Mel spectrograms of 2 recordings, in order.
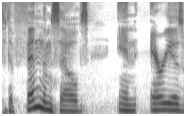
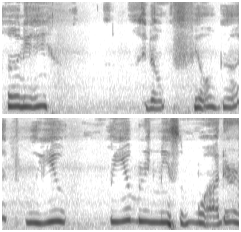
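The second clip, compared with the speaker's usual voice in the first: soft, pitched-up, put-on babyish voice; 9 semitones higher, 7 dB quieter than usual. Showing how she asks for water when sick in bed, baby voice. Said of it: "I'm assuming that's what the baby voice is".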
